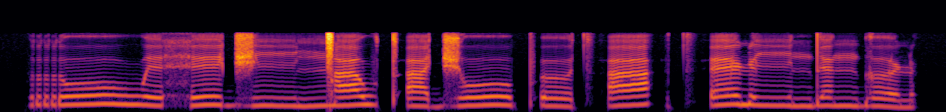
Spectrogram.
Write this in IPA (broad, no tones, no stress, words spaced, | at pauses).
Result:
roːwe hed͡ʒiː ŋ͡ǀawtʼa d͡ʒoːpʼɵːt͡sʼa | t͡sʼɛɳiːndɛ ŋɡəɳ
